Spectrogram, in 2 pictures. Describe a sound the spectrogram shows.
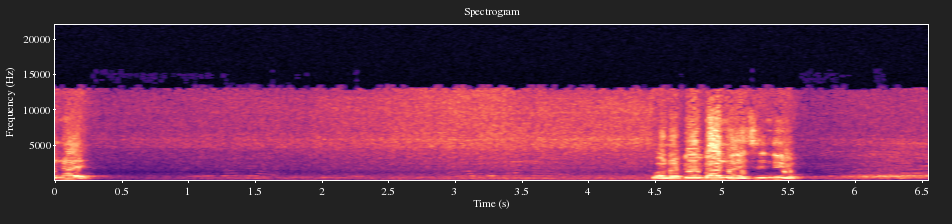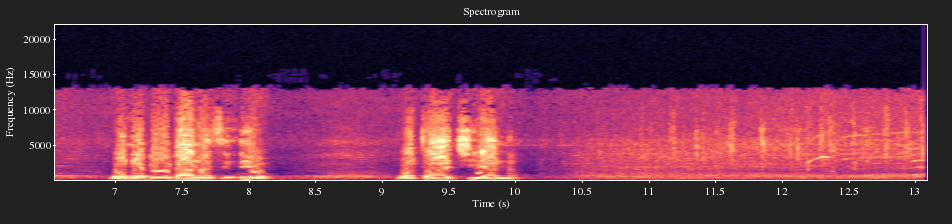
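A crowd murmurs and responds in the pauses.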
